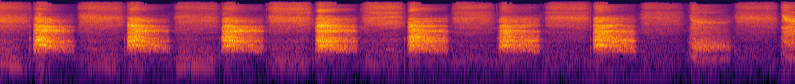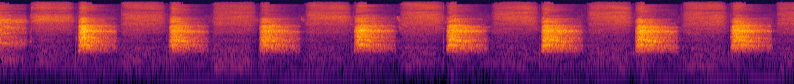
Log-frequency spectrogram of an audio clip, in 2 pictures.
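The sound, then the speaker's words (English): Rapid rhythmic breathing during a breathing exercise, inhaling through the nose and exhaling through the mouth: many sharp, evenly spaced breaths in a steady pulsing pattern, fairly loud and alone, with no talk. “Everyone bring it in, inhale nose, exhale mouth.”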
